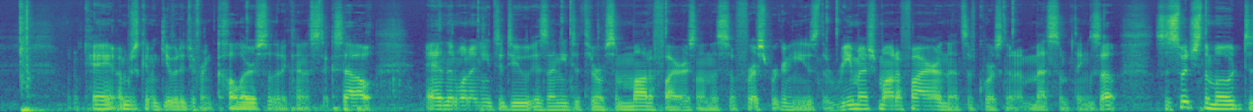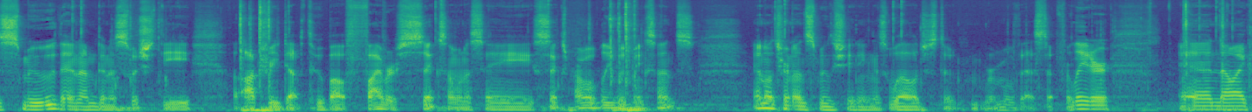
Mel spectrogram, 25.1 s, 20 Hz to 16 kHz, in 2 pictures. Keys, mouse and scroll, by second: 1.9 click, 3.1 click, 3.6 scroll down 2, 3.9-4.4 scroll up 3, 4.4 middle click, 5.6 click, 6.6 click, 10.0 click, 13.2 click, 16.9 click, 17.9 click, 21.0 click, 21.5 click, 22.6-23.2 scroll down 4, 23.2-23.9 scroll up 3, 24.0-24.4 scroll down 1, 24.5 shift+middle click, 24.9 middle click.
